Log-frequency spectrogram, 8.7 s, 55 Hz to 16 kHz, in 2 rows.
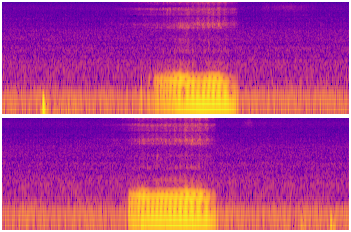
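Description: Two long, loud, vibrating snores about four seconds apart, roughly 15 a minute, over a steady low hum.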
